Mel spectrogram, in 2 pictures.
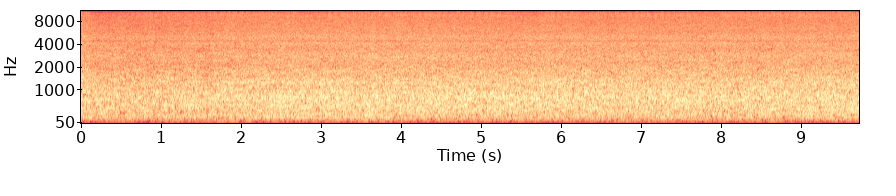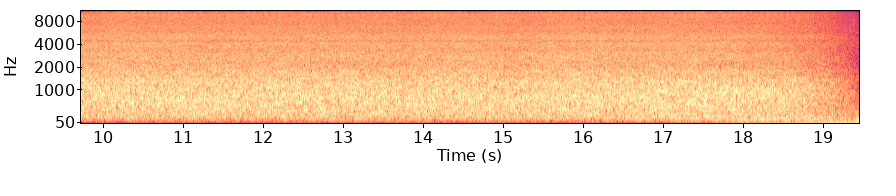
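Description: Whitewater rapids of a fast-flowing river, a steady rushing of water that fades out near the end.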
